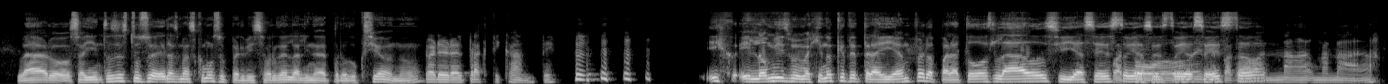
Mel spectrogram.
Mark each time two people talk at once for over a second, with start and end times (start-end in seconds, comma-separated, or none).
11.1-12.7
